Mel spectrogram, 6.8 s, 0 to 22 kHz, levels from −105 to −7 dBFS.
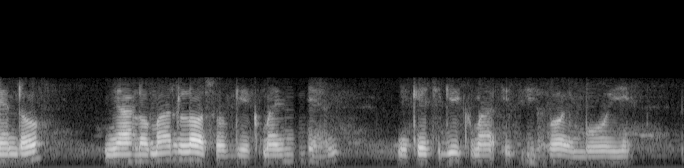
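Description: Lost AMR speech frames occur at 1.28–1.41 s, just before "mar loso gik", then 2.82–3.29 s after "mar loso gik" (gaps up to 100 ms), and 5.20–5.51 s after "nikech gik ma" (gaps up to 80 ms). Failed frames make the decoder repeat stale pitch and vocal-tract settings at falling gain, giving smeared, warbling dropouts. On a spectrogram, harmonics stretch flat and fade. The waveform envelope sags in these patches.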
